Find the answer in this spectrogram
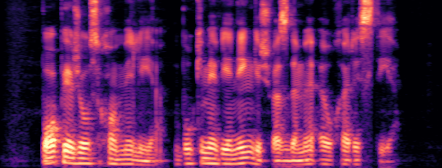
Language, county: Lithuanian, Šiauliai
